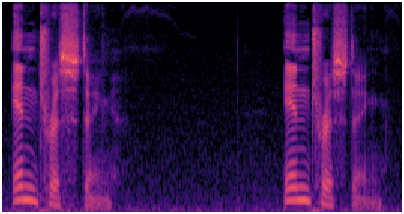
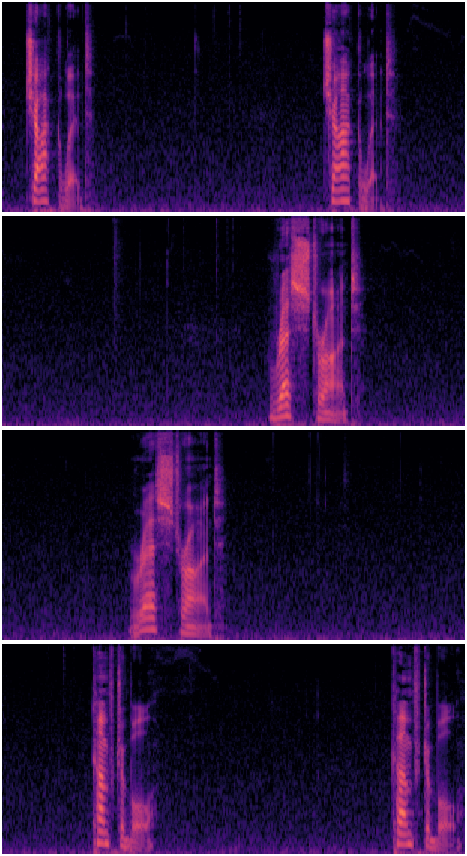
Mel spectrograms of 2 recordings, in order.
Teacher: notice how the middle syllable will disappear again all of them share the same idea that they have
